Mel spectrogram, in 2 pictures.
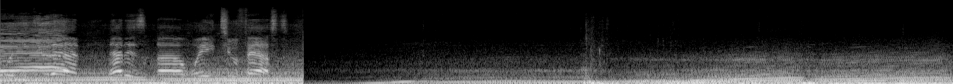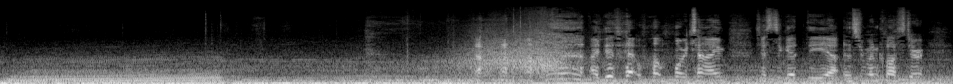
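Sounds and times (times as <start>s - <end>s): car engine accelerating: 3.6s - 17.8s.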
